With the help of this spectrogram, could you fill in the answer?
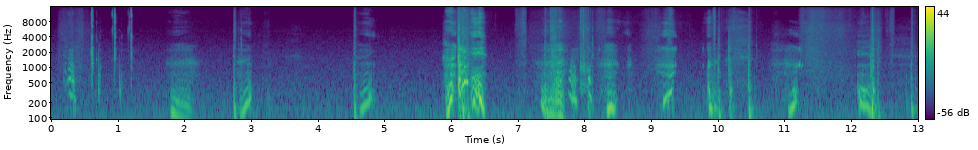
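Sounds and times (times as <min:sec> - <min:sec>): cartoon man grunting and gasping: 0:01.7 - 0:03.1, 0:04.6 - 0:05.0, 0:05.9 - 0:06.6, 0:07.3 - 0:11.4, 0:12.1 - 0:13.0.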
